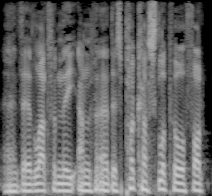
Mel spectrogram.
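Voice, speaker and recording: A man's voice: lowish voice, flat delivery, quick pace, gravelly, mellow, no room sound, clean studio sound. A man hosting a casual podcast chat, friendly and rambling with many restarts. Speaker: podcast host.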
